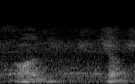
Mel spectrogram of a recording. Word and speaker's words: অঞ্চল: যেমন এখান থেকে একটা উদাহরণ আমরা নিই, চ এর সাথে অঞ্চল, যার উচ্চারণ হবে অঞ্চল, অঞ্চল।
